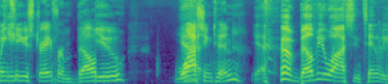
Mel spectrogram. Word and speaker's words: Bellevue: It is Bellevue. Bellevue, Kentucky. Bellevue, Kentucky. So of all the names you want to pick for some unique place in Kentucky. Coming to you straight from Bellevue, Washington.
